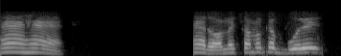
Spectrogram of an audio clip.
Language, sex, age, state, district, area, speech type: Bengali, male, 30-45, West Bengal, Jhargram, rural, conversation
